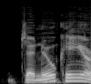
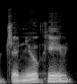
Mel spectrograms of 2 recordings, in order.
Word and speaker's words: GENUKI: And the other one for research help that I found really useful, I pronounce it Genuki or Genuki, G-E-N-U-K-I.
